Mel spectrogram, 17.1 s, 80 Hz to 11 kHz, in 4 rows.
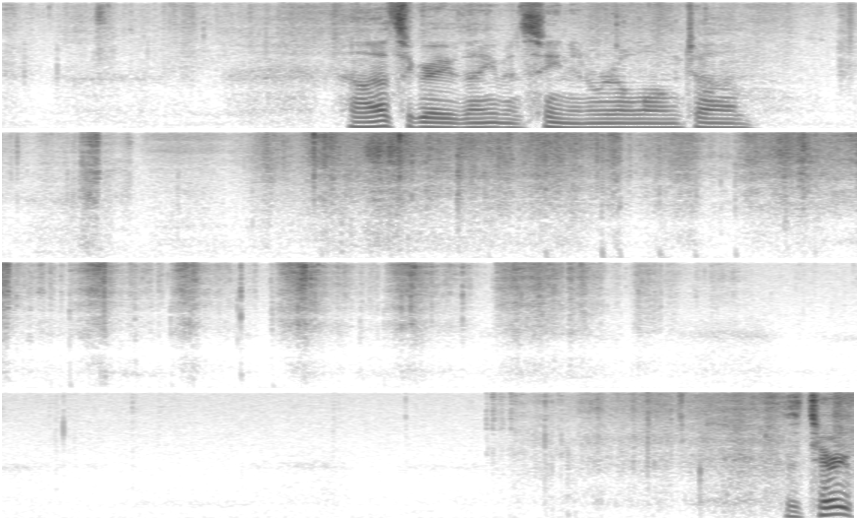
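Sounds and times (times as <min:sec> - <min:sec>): dry leaves rustling and scraping: 0:04.2 - 0:12.0, 0:15.3 - 0:17.0.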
